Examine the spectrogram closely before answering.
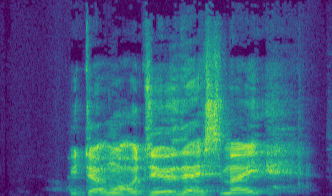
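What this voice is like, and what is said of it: Vague British, Australian or Irish accent. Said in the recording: “in a British, Australian, Irish, maybe accent ... speaking in an accent”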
